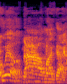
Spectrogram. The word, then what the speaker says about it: Kuel: Peter Kuel, yes. Quill.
